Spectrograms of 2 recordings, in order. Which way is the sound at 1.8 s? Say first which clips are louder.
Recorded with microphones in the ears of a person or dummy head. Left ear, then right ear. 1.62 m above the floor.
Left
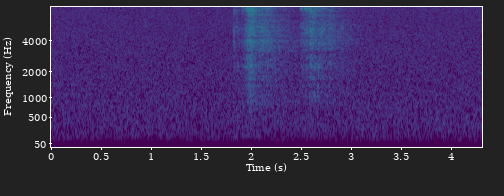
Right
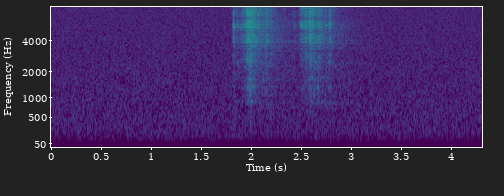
Right 9 dB; 60° right (ahead or behind).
